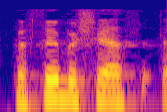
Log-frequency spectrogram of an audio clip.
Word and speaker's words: Mephibosheth: But now that we have his name, and I've already mispronounced it several times, Mephibosheth, the sheth is shame.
